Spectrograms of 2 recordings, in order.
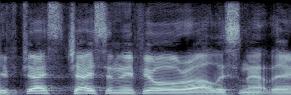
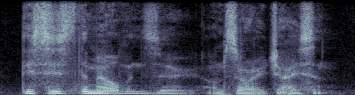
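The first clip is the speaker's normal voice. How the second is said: creaky nature-documentary narrator voice; 4 dB quieter than usual. In an acted scene, Jason has come to the zoo expecting a doctor: David Attenborough voice. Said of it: "You're David Attenborough".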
